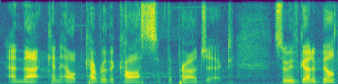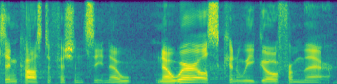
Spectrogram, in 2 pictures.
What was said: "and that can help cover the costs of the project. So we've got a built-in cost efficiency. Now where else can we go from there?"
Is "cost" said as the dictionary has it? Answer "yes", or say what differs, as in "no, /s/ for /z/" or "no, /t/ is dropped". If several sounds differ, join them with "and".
yes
